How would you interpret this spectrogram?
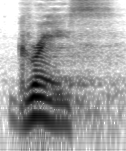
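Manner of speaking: ordinary talk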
